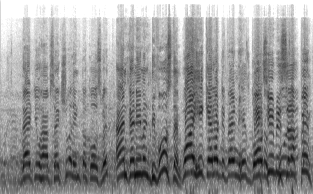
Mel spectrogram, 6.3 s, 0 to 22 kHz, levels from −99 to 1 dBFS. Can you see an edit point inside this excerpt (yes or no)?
yes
